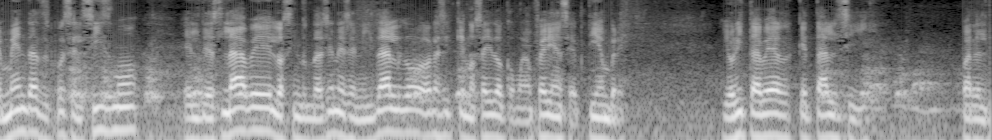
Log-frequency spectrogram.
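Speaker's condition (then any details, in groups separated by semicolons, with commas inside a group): No condition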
